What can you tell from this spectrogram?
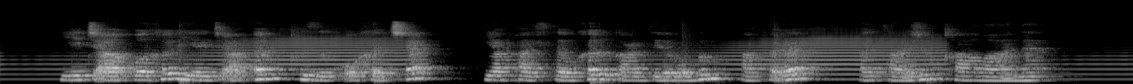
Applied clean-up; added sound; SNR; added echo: none; Trumpet; 14 dB; reverberation time 0.5 s.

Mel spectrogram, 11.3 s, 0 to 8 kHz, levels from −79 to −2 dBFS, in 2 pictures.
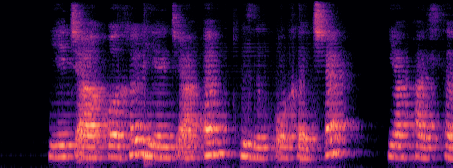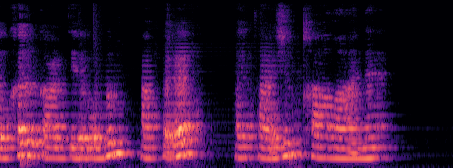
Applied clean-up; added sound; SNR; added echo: neural separator model SepFormer DNS4.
